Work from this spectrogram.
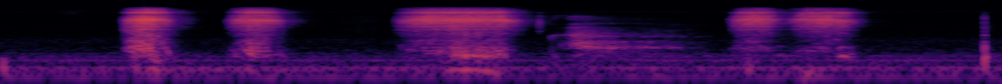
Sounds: Sniff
